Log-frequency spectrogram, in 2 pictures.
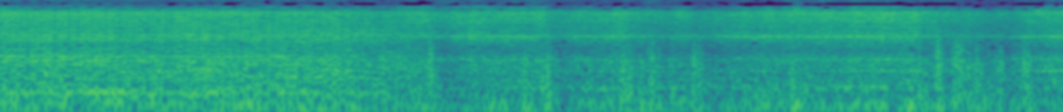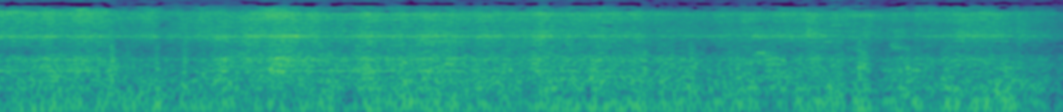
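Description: Passenger train running on rails. First comes the noise of a train moving along a station platform; then, from about two seconds in, the steady running noise inside a moving coach, with irregular clicks of the wheels over the track.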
